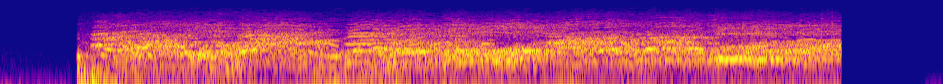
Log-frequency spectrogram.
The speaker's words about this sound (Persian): در دانشگاه قم هم تجمع دانشجویان رو داریم که تجمع کردن، تجمعشون همچنان ادامه داره و اونها هم صدای شعارشون رو داریم اینجا.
